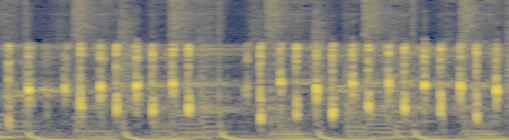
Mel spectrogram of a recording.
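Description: Tinny customer service telephone hold music: a fast, steady clacking percussion like wooden spoons over a thin looping melody and a stepping bass line, repeating a short phrase with a washy, reverberant tail.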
